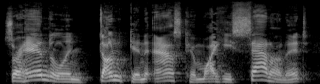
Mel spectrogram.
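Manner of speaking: usual speaking voice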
